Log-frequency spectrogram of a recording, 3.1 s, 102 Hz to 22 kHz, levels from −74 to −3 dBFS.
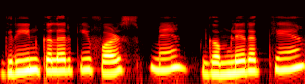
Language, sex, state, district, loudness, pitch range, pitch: Hindi, female, Bihar, Kishanganj, -13 LUFS, 220-260 Hz, 245 Hz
